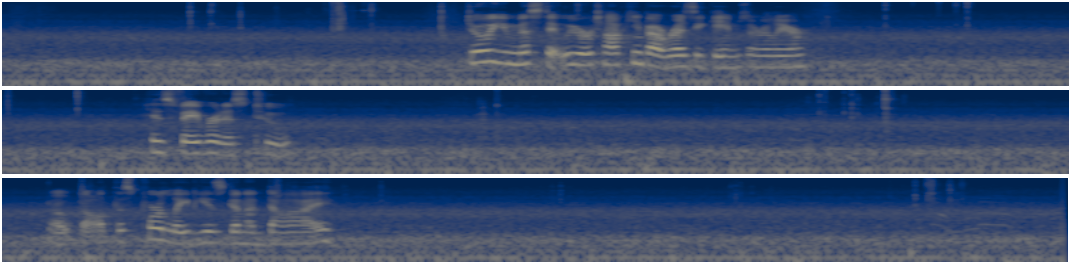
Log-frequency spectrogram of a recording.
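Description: A pistol clicks as it is handled.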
